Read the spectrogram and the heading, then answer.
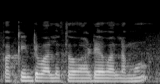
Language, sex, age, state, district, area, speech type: Telugu, male, 18-30, Andhra Pradesh, Sri Balaji, rural, spontaneous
